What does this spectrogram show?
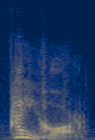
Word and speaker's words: Igor: Usted debe de ser Igor. No, se pronuncia Igor.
